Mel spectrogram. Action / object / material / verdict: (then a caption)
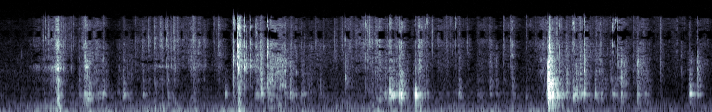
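scrape / bar of soap / soap / none. A utility knife blade carves long curls and shavings off a solid orange bar of soap held in the hand. Each stroke makes a crisp, bright scraping and tearing rasp, with a few sharper crackling cuts. There are short quiet gaps between the strokes.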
